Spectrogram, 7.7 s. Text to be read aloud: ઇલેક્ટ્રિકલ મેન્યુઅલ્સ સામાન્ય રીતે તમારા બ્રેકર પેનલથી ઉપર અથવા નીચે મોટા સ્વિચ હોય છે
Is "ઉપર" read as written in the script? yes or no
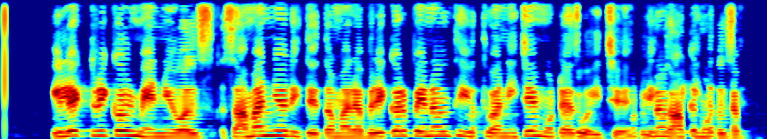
no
